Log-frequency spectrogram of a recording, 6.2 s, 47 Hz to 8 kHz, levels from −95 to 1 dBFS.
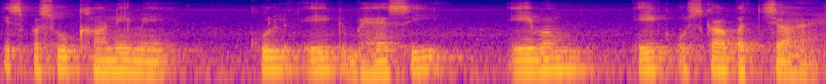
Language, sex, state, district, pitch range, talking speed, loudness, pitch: Hindi, male, Manipur, Imphal West, 95-115 Hz, 115 wpm, -20 LUFS, 110 Hz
